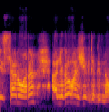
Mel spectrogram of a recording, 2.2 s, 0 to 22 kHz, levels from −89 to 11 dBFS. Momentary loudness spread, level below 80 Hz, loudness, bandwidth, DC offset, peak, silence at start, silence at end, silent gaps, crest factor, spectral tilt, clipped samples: 3 LU; -84 dBFS; -14 LUFS; 13 kHz; under 0.1%; -2 dBFS; 0 s; 0 s; none; 14 dB; 2.5 dB/octave; under 0.1%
